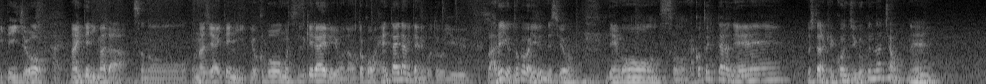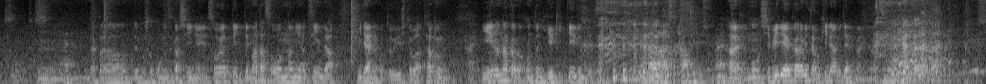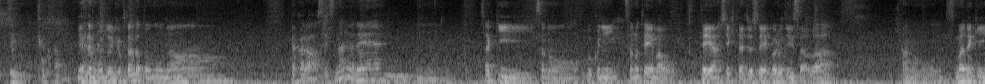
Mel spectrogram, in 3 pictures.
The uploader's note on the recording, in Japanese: 公開収録。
